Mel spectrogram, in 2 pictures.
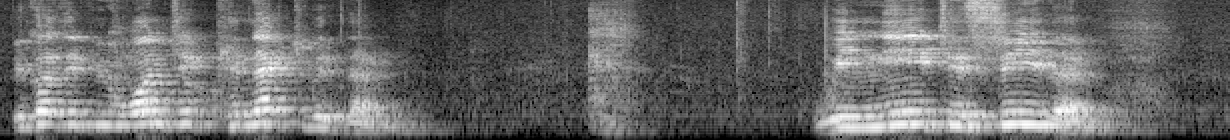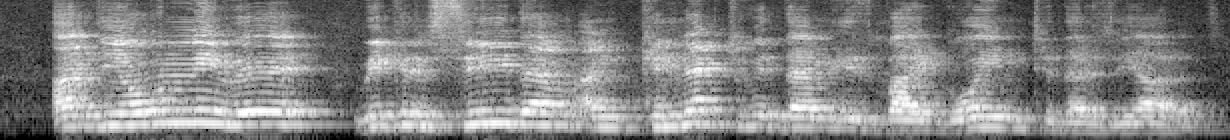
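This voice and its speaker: A man's voice: sits high, animated, slow, mellow, far from the mic, muffled recording. A man preaching an Islamic sermon to a gathering, urging listeners on with rhetorical questions. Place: religious hall, public address. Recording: very echoey hall, off the mic.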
